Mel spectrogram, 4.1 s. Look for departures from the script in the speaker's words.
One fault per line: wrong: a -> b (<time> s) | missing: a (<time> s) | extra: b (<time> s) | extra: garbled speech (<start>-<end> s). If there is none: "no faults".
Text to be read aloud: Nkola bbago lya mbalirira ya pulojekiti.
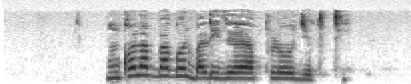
missing: lya (1.8 s)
